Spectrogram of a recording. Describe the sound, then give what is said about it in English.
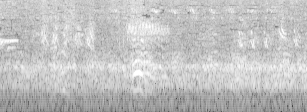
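Geese honk repeatedly in a steady, overlapping chorus on the tundra, with one slightly louder call standing out near the middle against a soft outdoor background. “Here, geese can nest on the ground in relative safety.”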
